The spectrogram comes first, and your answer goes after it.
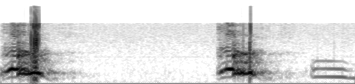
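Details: House bulldog, female, demanding food at mealtime on a Sunday. She gives two brisk, punchy barks roughly one second apart, followed by a brief whine, while a woman chatters to her.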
